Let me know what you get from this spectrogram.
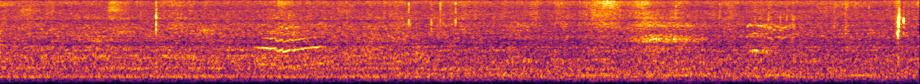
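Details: Home-raised Ragdoll kittens from a central Kansas cattery: one faint, short, falling mew near two seconds and another soft one later, under a constant hum of room noise.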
